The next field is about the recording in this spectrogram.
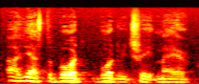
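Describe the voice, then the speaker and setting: A man's voice: lowish voice, moderate pace, warm tone, slight background noise. A man giving a town manager's report at a board meeting, hesitating with frequent ums. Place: council chamber.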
